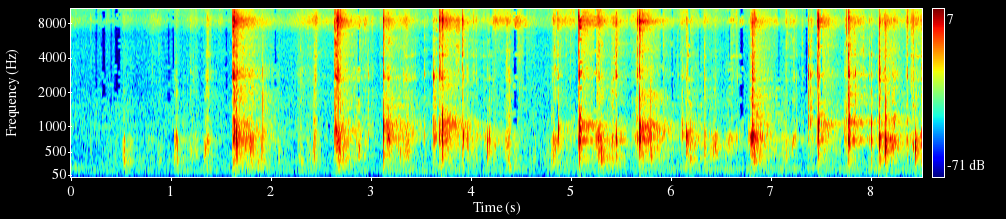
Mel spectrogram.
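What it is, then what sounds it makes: Plastic gel jar. A medium translucent green plastic olive oil gel jar, filled with gel, is handled and tapped with fingertips and painted nails. About two dozen light, dry, clicky taps come in an uneven rhythm, each dying away almost at once, with faint handling rustle between them.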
